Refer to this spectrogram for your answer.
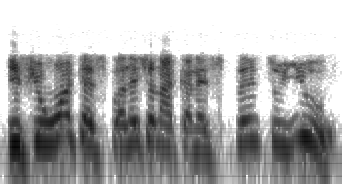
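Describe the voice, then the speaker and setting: A man's voice: very high voice, fast talker, slightly rough. A man with a Nigerian accent calling into a radio show, giving a fervent, preachy speech and slipping into Igbo phrases. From southeastern Nigeria. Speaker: radio call-in listener. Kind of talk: impassioned call-in speech. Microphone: phone. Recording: tinny phone line.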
